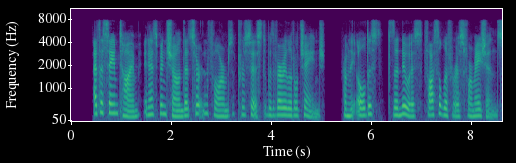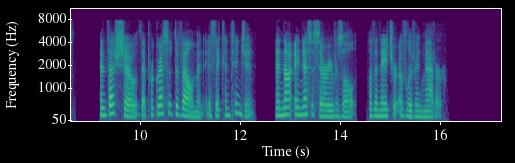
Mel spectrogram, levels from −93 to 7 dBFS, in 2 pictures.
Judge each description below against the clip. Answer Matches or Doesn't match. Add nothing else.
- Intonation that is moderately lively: Matches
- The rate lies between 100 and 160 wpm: Matches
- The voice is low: Doesn't match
